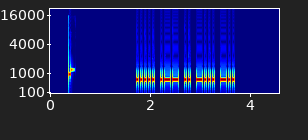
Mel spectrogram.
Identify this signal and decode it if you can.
Morse code, heard as a keyed tone, about 30 wpm, 700 Hz. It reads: 5WIBD
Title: Five Challenging Letter-Number Combinations 30wpm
